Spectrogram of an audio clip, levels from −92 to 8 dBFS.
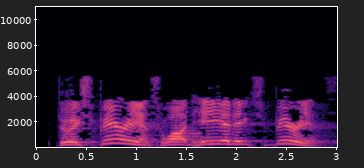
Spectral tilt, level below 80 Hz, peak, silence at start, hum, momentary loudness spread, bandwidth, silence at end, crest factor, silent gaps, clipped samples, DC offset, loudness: -8.5 dB/octave; -74 dBFS; -10 dBFS; 0.25 s; none; 5 LU; 5.8 kHz; 0.2 s; 16 dB; none; under 0.1%; under 0.1%; -23 LUFS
